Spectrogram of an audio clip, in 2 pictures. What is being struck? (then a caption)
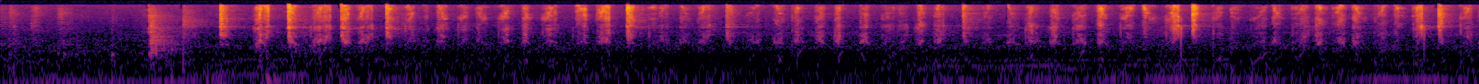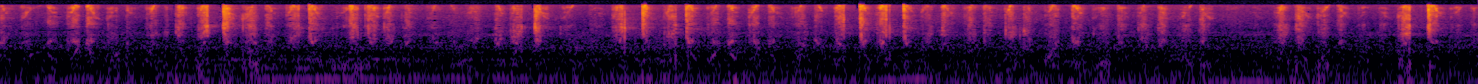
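Steel scissors with plastic handles. Steel-bladed scissors with green plastic handles, held in one hand, snip repeatedly and scrape their blades together in the air close to the microphone. Sharp, bright metallic clicks and rasping scrapes come in quick, irregular bursts over a steady low hum.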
